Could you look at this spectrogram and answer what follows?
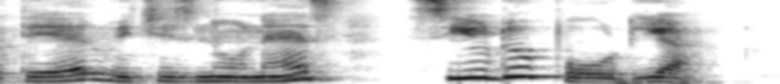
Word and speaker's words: pseudopodia: which is known as pseudopodia c e u d o p o d i a here p is silent it is pseudopodia which help to procure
